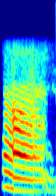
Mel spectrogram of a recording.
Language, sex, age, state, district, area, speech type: Malayalam, female, 60+, Kerala, Palakkad, rural, conversation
